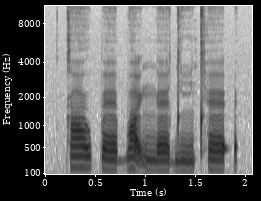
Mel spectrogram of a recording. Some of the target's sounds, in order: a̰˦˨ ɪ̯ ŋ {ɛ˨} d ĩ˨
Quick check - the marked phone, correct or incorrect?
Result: correct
